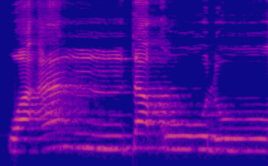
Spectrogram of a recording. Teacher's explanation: قاف کو پورا ادا کرتے ہوئے واو ساکن کے ساتھ ملائیں گے اور کھینچ کر ادا کریں گے · لفظ اللہ کے لام کو پورا ادا کیا جائے گا کیونکہ اس سے پہلے زبر ہے ۔ صرف لفظ اللہ کے لام کے لیے یہ قاعدہ ہے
